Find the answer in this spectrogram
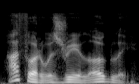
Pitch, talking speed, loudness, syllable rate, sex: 110 Hz, 260 wpm, -18 LUFS, 5.8 syllables/s, male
